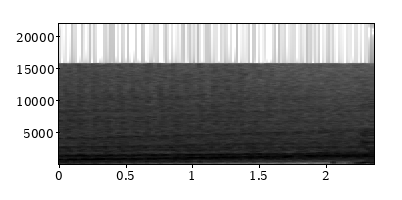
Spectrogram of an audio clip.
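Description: Electronic dance music build-up played over club speakers: a rushing noise sweep with a single synth tone rising steadily in pitch, the bass cut out.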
